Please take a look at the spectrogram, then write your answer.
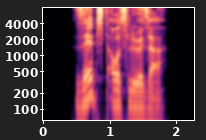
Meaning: self timer
- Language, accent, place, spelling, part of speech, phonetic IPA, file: German, Germany, Berlin, Selbstauslöser, noun, [ˈzɛlpstʔaʊ̯sˌløːzɐ], De-Selbstauslöser.ogg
